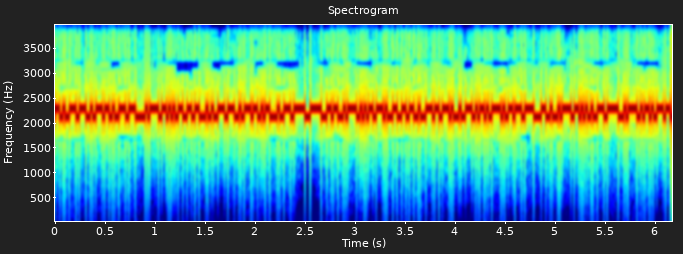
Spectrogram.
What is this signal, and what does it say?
RTTY, about 45.45 baud. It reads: AN AMERICAN BATTLESHIP HAD OPERATED
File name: fsk170 / battleshipnj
